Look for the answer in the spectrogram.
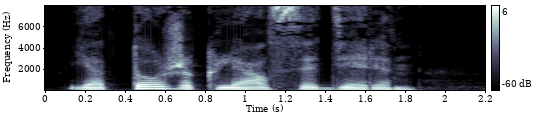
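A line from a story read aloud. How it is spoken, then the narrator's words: Much softer. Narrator (Russian): куда более мягко сказал Итан Бенедикт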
